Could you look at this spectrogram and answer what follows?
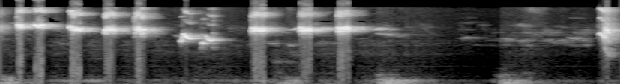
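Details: Common iora singing with natural pauses, intended to coax other birds into singing. A rapid string of sharp high chirps, about four per second, then breaks marked by soft low thumps and a final high note.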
